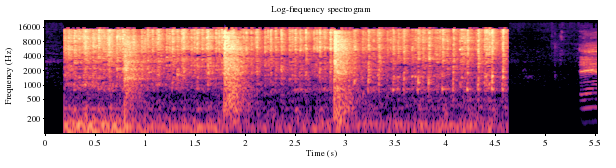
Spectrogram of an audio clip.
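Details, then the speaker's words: LS-swapped V8 in a 1966 F100 on a Crown Vic chassis, first real startup on the fixed computer: a lumpy idle that starts backfiring with a sharp bang roughly every second. A few sensors were not plugged in. "yeah, I'm sure the people in my neighborhood thought there was a shooting going on on my street cuz it was pow [Music] pow backfiring like that. Well, there's a few sensors that's not plugged in."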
